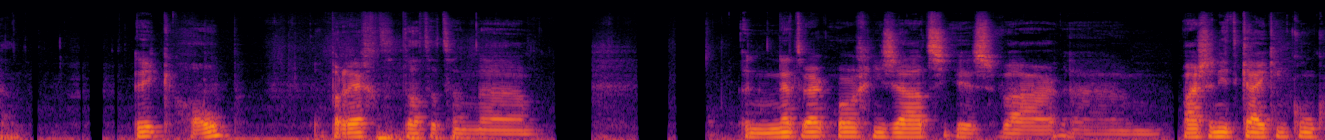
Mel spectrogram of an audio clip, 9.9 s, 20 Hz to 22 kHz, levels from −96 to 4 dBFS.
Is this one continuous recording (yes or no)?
no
